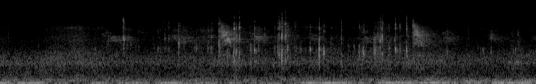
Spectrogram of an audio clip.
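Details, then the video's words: Affectionate stray cat on a crowded cat street in a blind alley in Istanbul, one of two cats competing for attention and love: a low, steady purring rumble swelling and fading in breath-long pulses, with sharp bird chirps high above. "Two cats competing with each other for love"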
